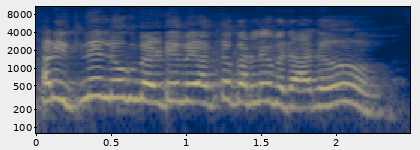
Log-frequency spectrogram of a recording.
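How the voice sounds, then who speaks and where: A man's voice: very high-pitched, normal speed, lo-fi sound, a faint crowd. A man giving a live motivational talk to an audience, playful and often laughing as he mixes Hindi with English phrases. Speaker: spiritual speaker addressing an audience.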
